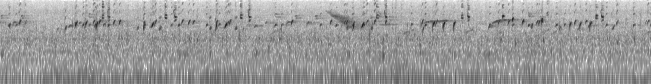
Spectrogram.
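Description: Goldfinch song: a bright, tinkling twitter of rapid high notes and short trills running almost without a break, with a few sweeping slurred notes mixed in.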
